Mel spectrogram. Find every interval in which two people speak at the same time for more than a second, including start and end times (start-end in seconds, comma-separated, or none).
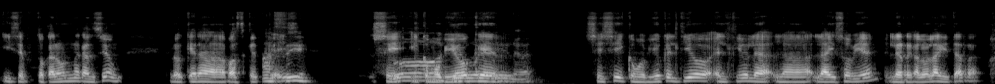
3.9-5.2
